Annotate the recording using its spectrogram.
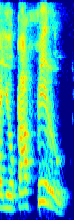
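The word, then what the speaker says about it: يُكَفِّرُ: Bisa yakfuru, bisa yukafiru. Ya. Dari fil kafaro yukafiru. Kalau fa-nya bersida bertasdid, kafaro yukafiru. Kalau fa-nya nggak ada sidanya, kafaro yakfuru.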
